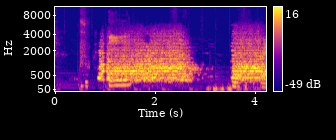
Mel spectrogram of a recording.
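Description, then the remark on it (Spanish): A loud train horn blares in two long blasts during a call, from a home near the train tracks, the first lasting nearly two seconds and the second starting just after a brief pause, with rumbling rail noise underneath. “Yo vivo cerca del tren.”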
